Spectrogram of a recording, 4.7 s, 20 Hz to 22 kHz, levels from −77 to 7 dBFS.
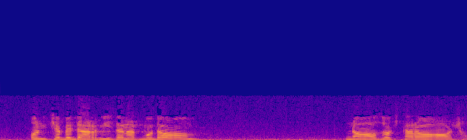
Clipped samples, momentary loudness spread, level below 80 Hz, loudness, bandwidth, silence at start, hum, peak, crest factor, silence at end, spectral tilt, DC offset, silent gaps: under 0.1%; 21 LU; -42 dBFS; -20 LUFS; 7.2 kHz; 0 s; none; -6 dBFS; 16 dB; 0 s; -4 dB/octave; 0.1%; none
